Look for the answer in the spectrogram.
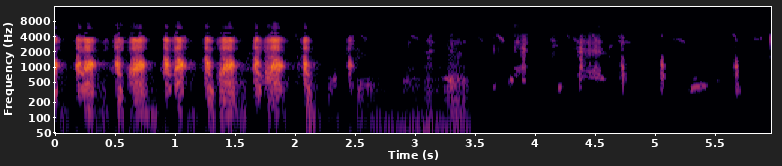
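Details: Chukar partridge: a rapid string of loud, grating clucks for two seconds, then trailing off into faint, scattered chuckling notes.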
